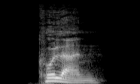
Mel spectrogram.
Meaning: 1. to roll slowly 2. to roll back and forth (e.g. on a trembling surface)
- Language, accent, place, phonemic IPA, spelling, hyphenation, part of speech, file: German, Germany, Berlin, /ˈkʊlɐn/, kullern, kul‧lern, verb, De-kullern.ogg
